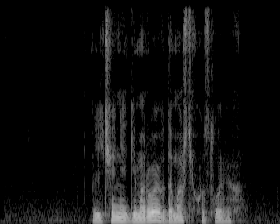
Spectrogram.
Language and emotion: Russian, neutral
